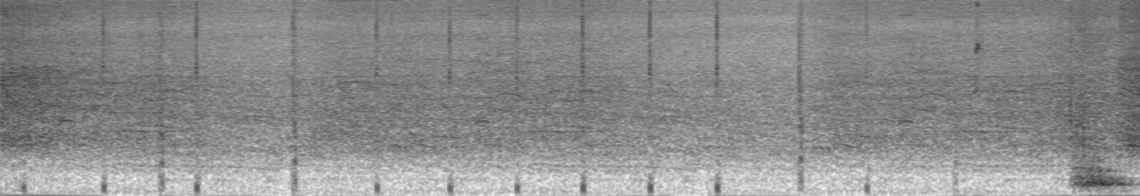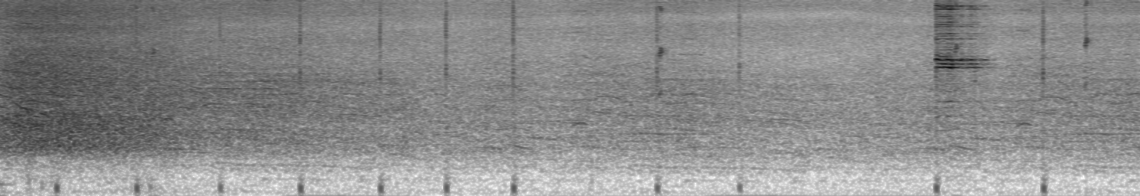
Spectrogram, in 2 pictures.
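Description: A basketball bounces on a hard floor in a steady rhythm.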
